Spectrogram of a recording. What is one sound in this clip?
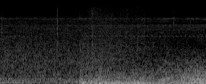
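Flames burst up with a low whoosh.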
